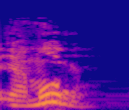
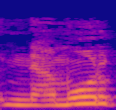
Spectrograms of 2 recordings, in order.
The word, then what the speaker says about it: Namor: Una, he visto varios gringos decir que lo iban a pronunciar como Namor, como amor en español, hasta que lo escucharan como Namor, así que ni siquiera entre los gringos está saldada la cuestión.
